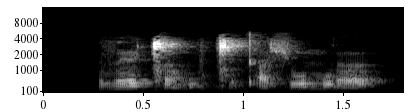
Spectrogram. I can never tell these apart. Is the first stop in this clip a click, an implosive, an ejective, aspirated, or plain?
click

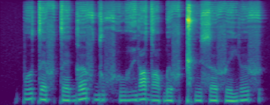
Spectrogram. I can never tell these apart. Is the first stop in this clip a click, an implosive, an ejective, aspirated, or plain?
plain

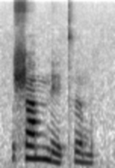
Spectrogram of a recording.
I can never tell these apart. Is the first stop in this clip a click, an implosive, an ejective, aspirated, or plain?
aspirated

